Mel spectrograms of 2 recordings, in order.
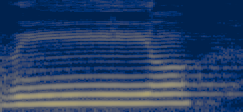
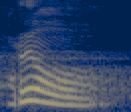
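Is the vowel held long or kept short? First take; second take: long; short. First: The vowel is drawn out long. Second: The vowel is kept short. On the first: The speaker calls it wrong. "jangan real, karena dia nggak panjang ya" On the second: The speaker calls it right. "langsung dibaca real"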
